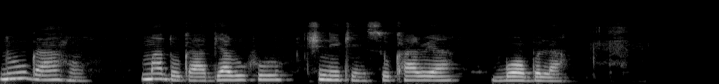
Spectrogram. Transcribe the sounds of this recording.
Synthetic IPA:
nʊ˦ɡa˨a˦ɦʊ˨ | m̩˦ma˦dʊ˨ɡa˨a˨bja˦ɾu˦kʷu˦t͡ʃi˦ne˦ke˨n̩˨so˦kʰa˦ɾi˦a˦ | ŋ͡m̩˨ɡ͡bɔ˦bʊ˦la˦

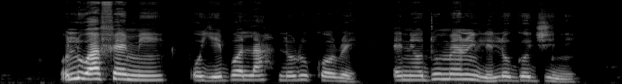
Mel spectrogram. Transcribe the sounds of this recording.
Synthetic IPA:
o̰˧lu˦wa˧˦fɛ˦˨mĩ˧ | o˧je˨˦bɔ˦la˦lo˦ɾu˦kɔ˧ɾɛ˨ | ɛ˧nĩ˧ɔ˧dũ˦mɛ̃˦ɾ̃ĩ˦˨le˨˦lo˦ɡo˦d͡ʒi˦˨nĩ˨˦

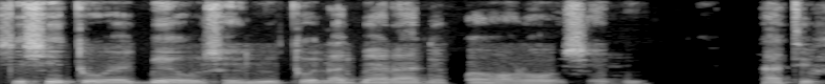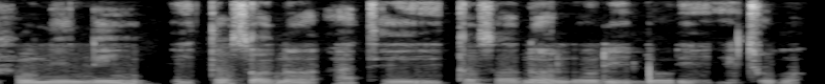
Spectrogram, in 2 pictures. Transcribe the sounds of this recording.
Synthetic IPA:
ʃi˦ʃe˦˨to˧˦ɛ˧ɡ͡bɛ˦o˨ʃɛ˨lu˨˦to˦la˦ɡ͡ba˦˨ɾa˧nĩ˦k͡pa˧ɔ˨ɾɔ˨˧o˨ʃɛ˨lu˨˦ | la˦ti˧fũ˦nĩ˧nĩ˦i˦˨tɔ˨˦sɔ˦nãː˦˨a˨tʰi˧ḭ˨tɔ˨˦sɔ˦nãː˦˨lo˨˦ɾi˦lo˦ɾi˦i˨tu˨˦mã˨

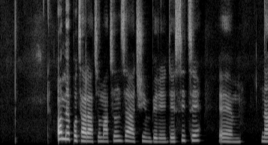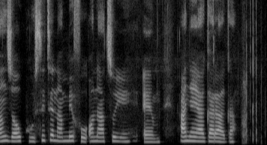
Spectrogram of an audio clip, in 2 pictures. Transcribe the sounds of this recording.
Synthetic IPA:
o˦me˦pʊ˨ta˨ɾa˨tʊ˨ma˨tʊ˦n̩˦za˦a˨t͡ʃi˦m̩˨bi˨ɾe˨de˨si˦te˦˨ | na˨n̩˦zɔ˦kʷu˨si˦te˦na˨m̩˦me˦fu˨ʔɔ˦na˦a˨tʊ˦ɣɪ˦˨m̩˨ | a˦ɲa˦ja˦ɡa˦ɾa˨a˨ɡa˦

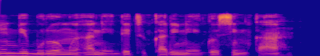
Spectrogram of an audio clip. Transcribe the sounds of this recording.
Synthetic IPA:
ɲe˦n̩˦dɪ˦ɡ͡bu˨ɾo˨ŋʷe˦ɦa˦ne˨de˦tu˨ka˨ɾi˦ne˨ɡo˦si˦ŋ̩˨ka˦a˦ɦʊ˨

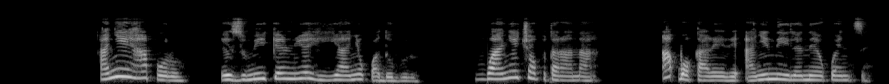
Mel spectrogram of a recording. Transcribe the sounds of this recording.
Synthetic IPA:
a˨ɲɪ˦ɦa˦pʊ˨ɾʊ˨ | e˨zu˨m˦i˦ke˦n̩˦ɾe˦ɦi˨ja˦ɲɪ˦kʷa˨do˨bu˨ɾu˨ | ŋ͡m̩˦ɡ͡ba˨ɲɪ˦t͡ʃɔ˦pʊ˨ta˨ɾa˨na˨ | a˦k͡pɔ˨ka˨ɾɪ˨ɾɪ˨ʔa˨ɲɪ˦niː˦le˦ne˦kʷe˦n̩˦tɪ˨

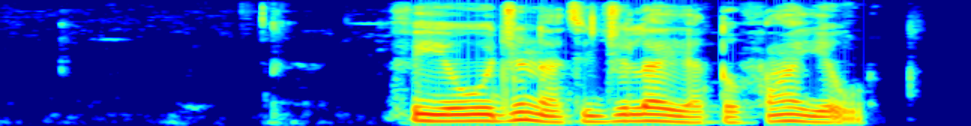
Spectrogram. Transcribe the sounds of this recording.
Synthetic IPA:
fi˧jo˧˨wo˧˦d͡ʒu˦nã˨ti˨˧d͡ʒu˦la˦i˨a˨tɔ˨fã˦a˦˨jɛ̰˨wo̰˨

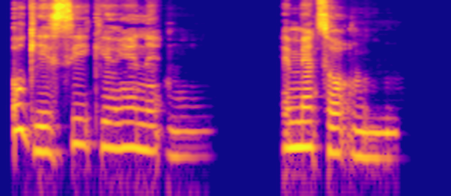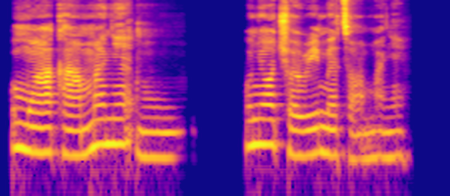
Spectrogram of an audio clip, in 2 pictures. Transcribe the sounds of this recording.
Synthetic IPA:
o˦ɡe˨si˦i˦ke˦o˦ɲe˦ne˦n̩˨ | e˦me˦tɔ˨n̩˨ | ʊ˦mʊ˨a˦ka˨a˨ma˦ɲe˦n̩˨ | o˦ɲe˦ɔ˦t͡ʃɔ˨ɾi˨˦me˦tɔ˨a˨ma˦ɲe˦

